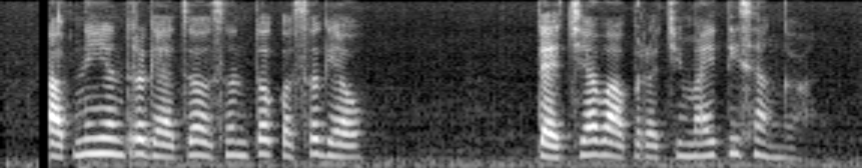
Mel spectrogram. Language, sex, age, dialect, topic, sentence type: Marathi, female, 25-30, Varhadi, agriculture, question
